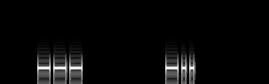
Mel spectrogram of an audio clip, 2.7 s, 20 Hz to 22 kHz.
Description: Morse code, heard as a keyed tone, about 30 wpm, 700 Hz. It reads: O D
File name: Lesson 19d - Letter w - Two Characters 30wpm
